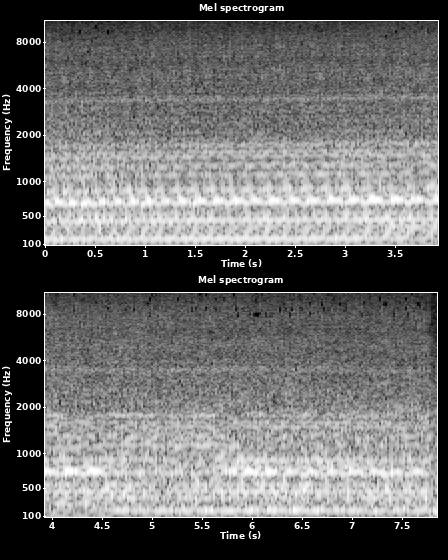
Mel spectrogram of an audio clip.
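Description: The engine of a Ford iSpec race car in iRacing drones loud and steady as it climbs the uphill mountain straight, a constant harmonic whine with a slight pitch shift near the end and no talk over it.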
